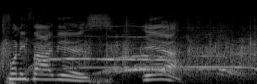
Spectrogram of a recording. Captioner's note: audience cheering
